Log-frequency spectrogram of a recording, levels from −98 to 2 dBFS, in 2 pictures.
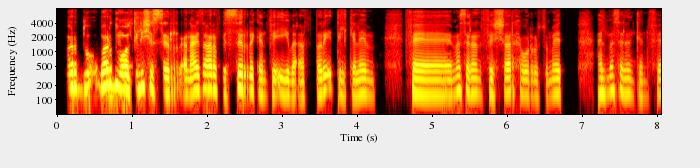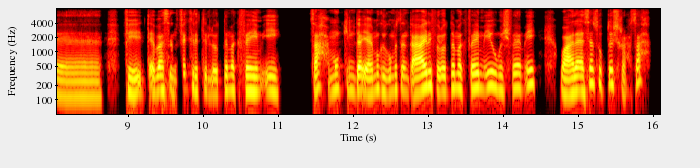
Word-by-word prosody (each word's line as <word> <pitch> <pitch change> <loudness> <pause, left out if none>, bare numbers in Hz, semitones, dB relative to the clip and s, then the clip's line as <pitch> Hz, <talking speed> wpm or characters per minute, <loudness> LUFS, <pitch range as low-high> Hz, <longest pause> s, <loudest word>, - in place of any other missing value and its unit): برضه 180 0 +3
برضه 205 +2 +8
ما 170 - +7
قُلتليش 175 +3 +5
السِّر، 145 -5 +2
أنا 140 0 +3
عايز 160 +3 +4
أعرَف 170 -1 +5
السِّر 165 +5 +3
كان 135 -3 -3
في 125 - -5
إيه 130 0 -1
بقى، 120 -1 -3
في - - -30
طريقة 135 +5 0
الكلام 130 0 -4 0.4
ف - - -3 0.5
مثلًا 145 -1 -2
في 135 - -9
الشرح 145 +2 -1
والرسومات، 130 +1 -5 0.4
هل 140 +1 -3
مثلًا 155 -5 -4
كان 120 -1 -10
في 135 +2 -8 0.9
في 140 -2 -1
أنت - - -11
مثلًا 160 -1 0
فكرة 175 -3 -6
اللي 140 - -5
قُدّامك 160 +3 -4
فاهم 155 -1 0
إيه، 150 -2 -5 0.4
صح؟ - - 0
ممكن 165 0 -7
ده، 160 - +7
يعني 140 -2 +2
ممكن 165 -3 -6
يكون 145 0 -7
مثلًا 165 -1 -5
أنت 150 - -3
عارِف 170 +4 +5
اللي 155 +1 0
قُدّامك 175 0 -2
فاهم 175 0 +1
إيه 195 +3 0
ومش 165 -5 -3
فاهم 175 0 -2
إيه 215 +1 0 0.3
وعلى 140 +4 +4
أساسُه 215 +6 -2
بتشرَح 210 0 -4
صح؟ - - -6
155 Hz, 195 wpm, -23 LUFS, 135-170 Hz, 0.9 s, برضه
